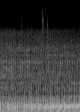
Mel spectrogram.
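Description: Dirt bike engine droning steadily up close while climbing a rocky section of singletrack trail, a continuous mid-pitched throb with slight throttle variation and no pauses.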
